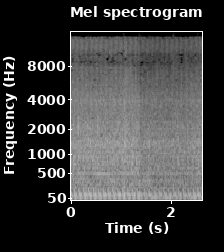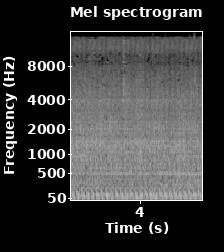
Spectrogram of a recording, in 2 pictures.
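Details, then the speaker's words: D15 S1100 single-cylinder diesel, after fixing the fuel line fault that caused heavy white smoke, uneven revs and hard starting: a steady, even thump at about 3.5 beats per second with no misses. It now idles cleanly with no smoke. "Nhưng Tít trường hợp mà chúng ta đã làm nó có đường nhiên liệu chuột thì dẫn đến là máy nó hoạt động rất ngon và không có khói nữa"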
